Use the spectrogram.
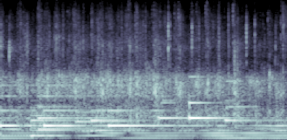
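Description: Audience applause for a couple coming forward: a dense, continuous patter of many hands clapping at a steady level for several seconds, with sustained musical tones humming underneath.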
